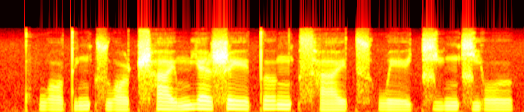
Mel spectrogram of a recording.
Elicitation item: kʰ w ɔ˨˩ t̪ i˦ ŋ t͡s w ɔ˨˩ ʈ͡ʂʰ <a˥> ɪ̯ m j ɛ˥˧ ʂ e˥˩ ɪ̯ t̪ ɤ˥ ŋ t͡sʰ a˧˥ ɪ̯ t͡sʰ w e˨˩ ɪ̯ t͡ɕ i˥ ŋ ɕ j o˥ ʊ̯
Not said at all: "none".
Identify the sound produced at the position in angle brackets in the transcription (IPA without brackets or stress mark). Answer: a˥˧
